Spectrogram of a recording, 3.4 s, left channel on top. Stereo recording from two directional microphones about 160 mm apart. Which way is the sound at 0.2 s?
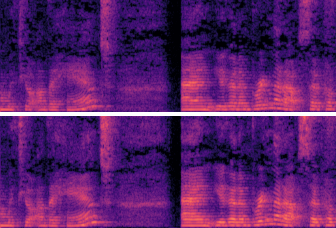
20° right (ahead or behind).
